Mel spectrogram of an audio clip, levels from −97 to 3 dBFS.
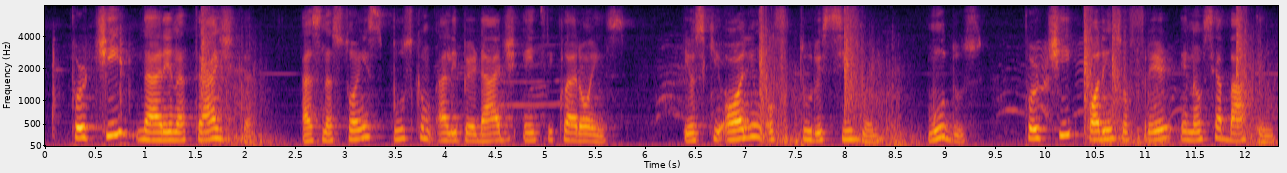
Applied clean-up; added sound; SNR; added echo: none; Gunshot, gunfire; 15 dB; none.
